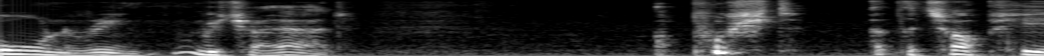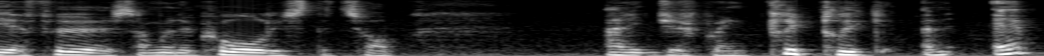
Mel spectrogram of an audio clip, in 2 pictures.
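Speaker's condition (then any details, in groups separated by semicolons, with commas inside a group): No condition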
